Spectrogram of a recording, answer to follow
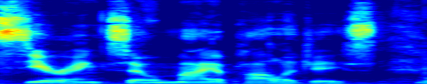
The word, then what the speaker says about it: Searing: It's Searing. So, my apologies. Well, I've only been mispronouncing that for the last five years.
